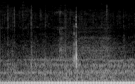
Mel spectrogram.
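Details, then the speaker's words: 1997 Honda Gold Wing GL1500SE, still somewhat warm from earlier running, idling: smooth, deep, quiet even hum, no knocks or ticks; healthy flat engine, unlike a V-twin sound. "yeah it's a quiet bike the Gold Wing if you're used to uh that V-Twin sound this is this is a different sound"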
